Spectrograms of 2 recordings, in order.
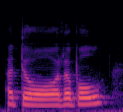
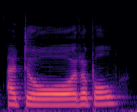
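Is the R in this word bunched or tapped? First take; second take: tapped; tapped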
